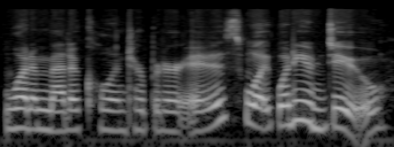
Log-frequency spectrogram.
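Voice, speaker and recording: A woman's voice: mid-range voice, fast, warm tone, dry recording, muffled recording. A woman hosting a podcast, asking questions in a friendly casual way. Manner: friendly, asks questions with fillers like "kind of". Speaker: podcast host. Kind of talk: casual interview chat.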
